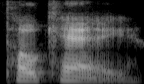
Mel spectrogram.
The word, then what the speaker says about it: poke: accent thank you but it's pronounced poke yes it's Hawaiian and I was gonna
